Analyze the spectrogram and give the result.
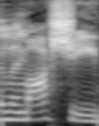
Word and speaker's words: Moshi: Oh, those mushy monsters. They're actually moshy like monsters. Bubbles. We're supposed to, we should know better to say it correctly. Moshy monsters.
